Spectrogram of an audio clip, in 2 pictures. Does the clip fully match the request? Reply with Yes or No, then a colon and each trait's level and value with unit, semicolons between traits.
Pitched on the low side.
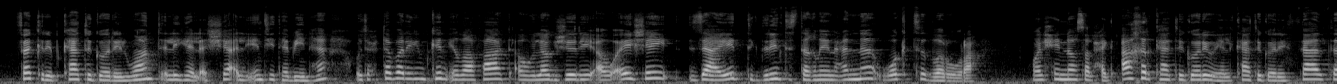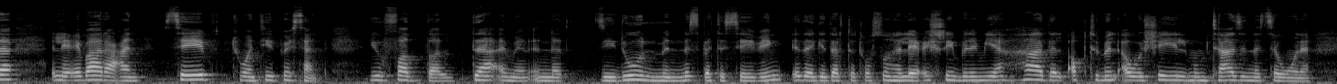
No: high, 200 Hz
